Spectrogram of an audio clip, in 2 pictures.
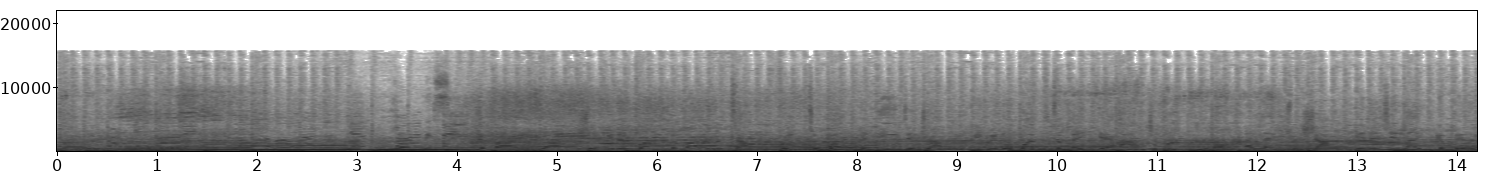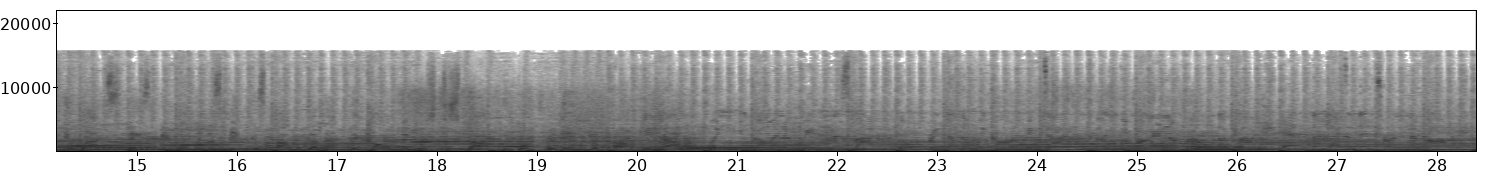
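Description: Several motorcycle engines running hard, their pitch climbing and then dropping back again and again as the riders accelerate and shift up through the gears, with music playing underneath.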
